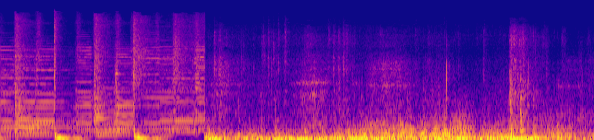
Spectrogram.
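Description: Background music with a steady beat cuts off about a second and a half in. It gives way to wind rumbling on the camera microphone and the rattle of a Giant Talon mountain bike rolling over a dirt trail, with a couple of sharp knocks near the end.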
